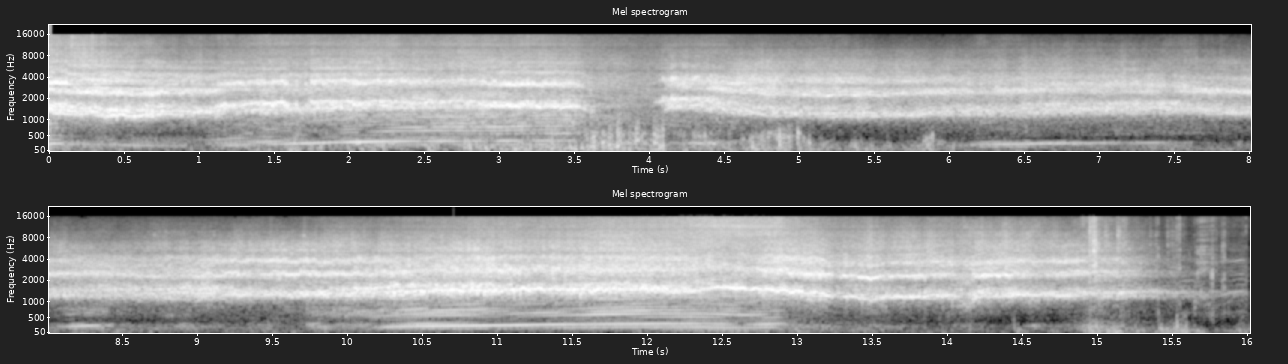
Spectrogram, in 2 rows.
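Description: BMW E36 sedan drifting: its tyres squeal in a long, wavering squeal while the engine revs climb and drop beneath it. The squeal breaks off briefly about four seconds in, picks up again, and fades out near the end.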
